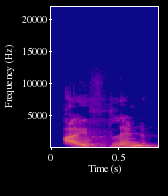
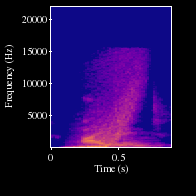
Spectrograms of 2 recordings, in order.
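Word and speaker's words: island: गलत प्रोनाउंस करते हुए आई एस एल ए एन डी जिसे आइसलैंड प्रोनाउंस किया जाता है बट इट्स नॉट आइसलैंड और इसलैंड इट्स आइलैंड आइसलैंड इसमें जो एस होता है वो साइलेंट होता है जैसे कि दिस इज अ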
